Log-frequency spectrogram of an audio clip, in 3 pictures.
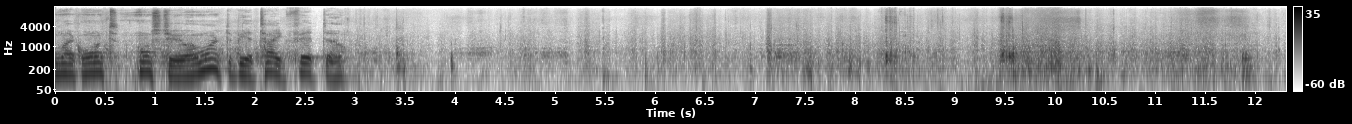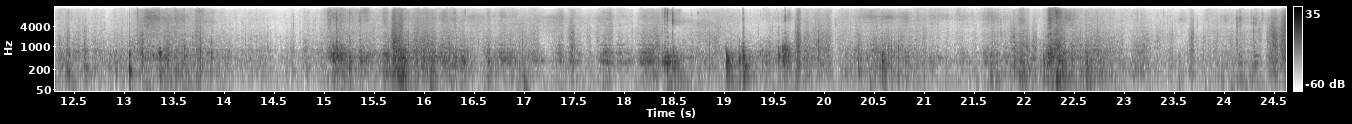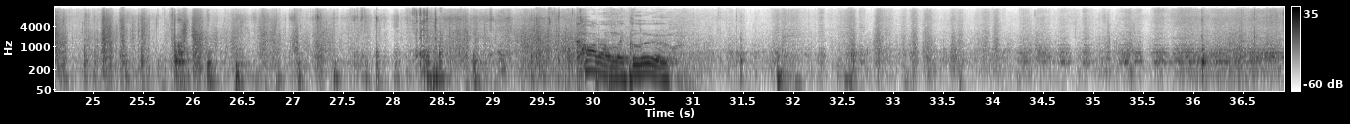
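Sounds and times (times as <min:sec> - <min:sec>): panel rubbing against wood: 0:15.0 - 0:22.6, 0:31.8 - 0:36.9.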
